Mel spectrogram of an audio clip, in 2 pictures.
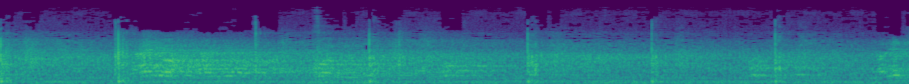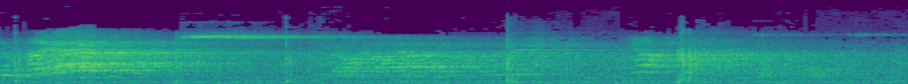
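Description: Young men shout and call out to each other across the court.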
